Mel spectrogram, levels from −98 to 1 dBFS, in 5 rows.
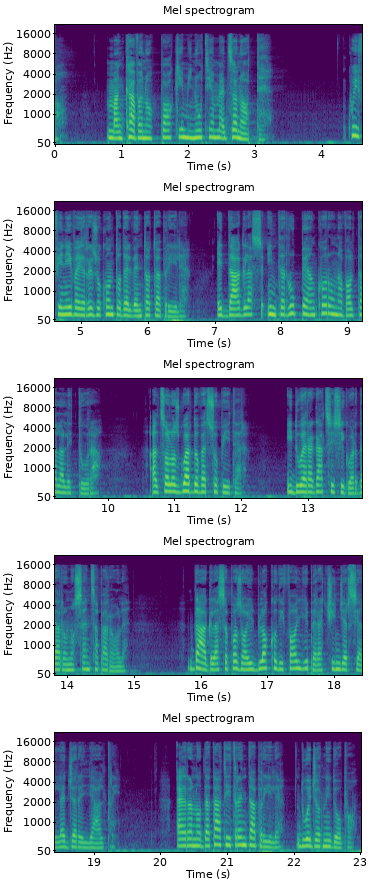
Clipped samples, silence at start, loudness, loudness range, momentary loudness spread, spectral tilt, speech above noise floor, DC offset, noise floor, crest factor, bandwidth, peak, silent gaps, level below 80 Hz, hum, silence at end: under 0.1%; 0 s; -22 LUFS; 3 LU; 13 LU; -5 dB/octave; 33 dB; under 0.1%; -55 dBFS; 20 dB; 16 kHz; -4 dBFS; none; -44 dBFS; none; 0 s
